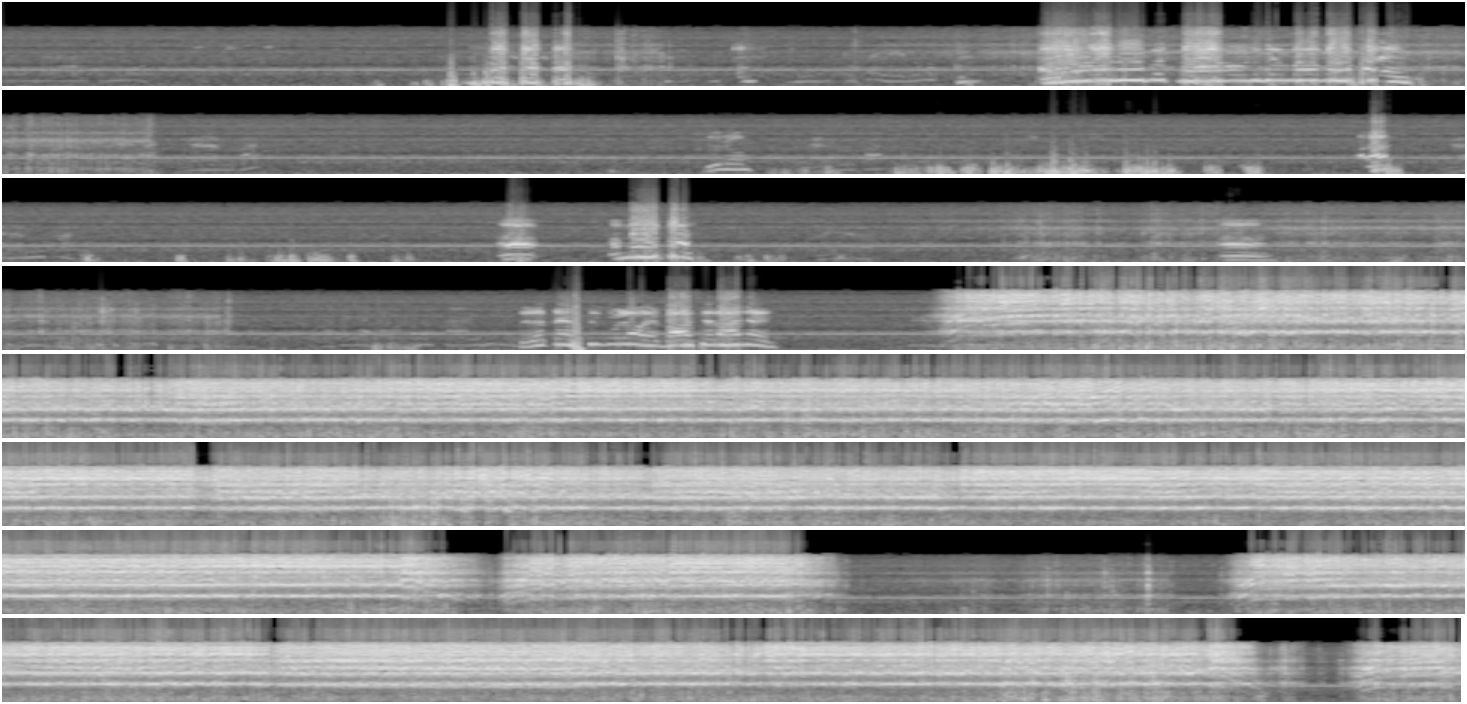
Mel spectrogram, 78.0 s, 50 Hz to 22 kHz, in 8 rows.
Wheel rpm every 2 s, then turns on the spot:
0, 0, 0, 20, 20, 10, 0, 0, 0, 0, 0, 0, 0, 20, 10, 10, 0, 30, 210, 230, 220, 220, 230, 230, 220, 230, 230, 220, 220, 210, 150, 160, 10, 130, 220, 220, 220, 220, 80.
6-12 26-30 64-66 76-78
